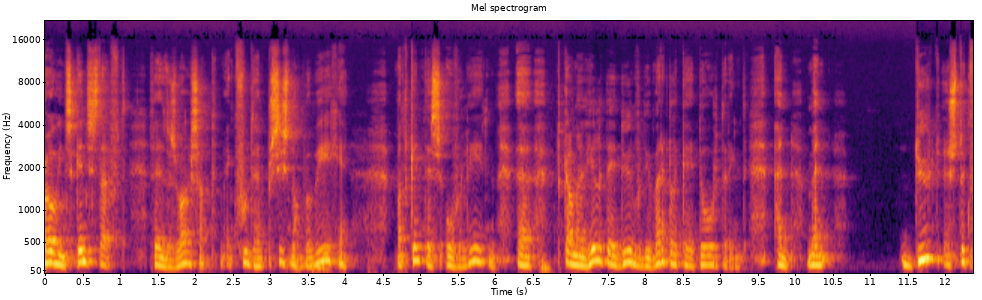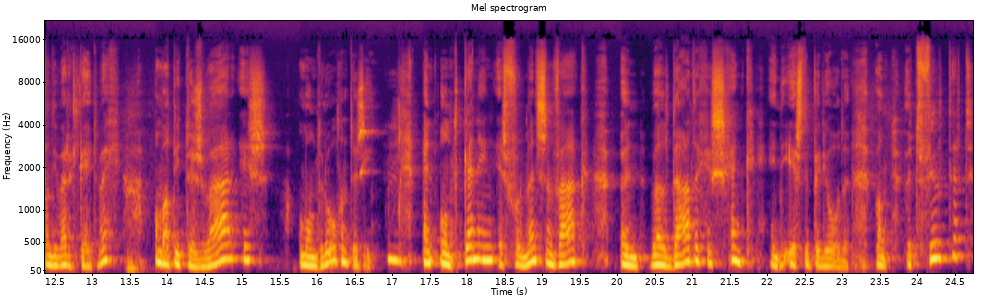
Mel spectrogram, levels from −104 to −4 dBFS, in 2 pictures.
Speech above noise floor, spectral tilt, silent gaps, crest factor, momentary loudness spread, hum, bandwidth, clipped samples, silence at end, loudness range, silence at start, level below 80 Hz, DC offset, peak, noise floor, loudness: 40 dB; -5 dB/octave; none; 16 dB; 12 LU; none; over 20 kHz; under 0.1%; 0 s; 4 LU; 0 s; -58 dBFS; under 0.1%; -4 dBFS; -59 dBFS; -20 LUFS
